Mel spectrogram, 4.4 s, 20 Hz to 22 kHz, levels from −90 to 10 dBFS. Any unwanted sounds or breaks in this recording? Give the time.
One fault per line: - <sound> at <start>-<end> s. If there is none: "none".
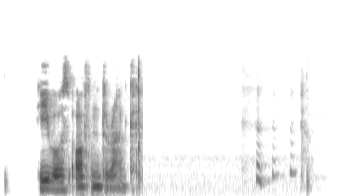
- laugh at 3.0-3.7 s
